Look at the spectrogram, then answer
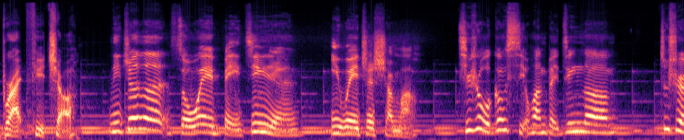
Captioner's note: speaking foreign language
